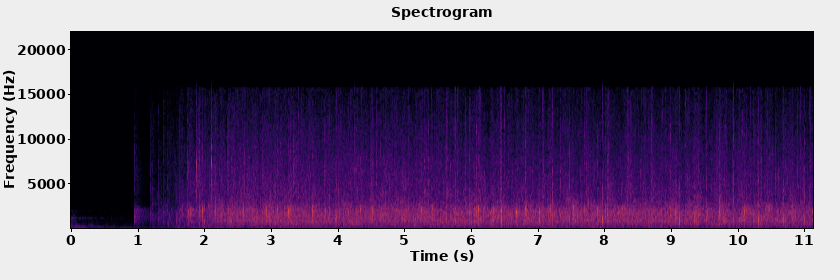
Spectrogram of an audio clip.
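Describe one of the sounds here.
An audience applauds loudly in a room.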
